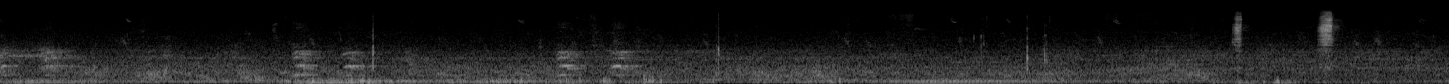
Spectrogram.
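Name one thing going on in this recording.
Wind blows and rumbles across open ground.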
